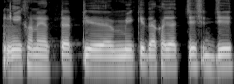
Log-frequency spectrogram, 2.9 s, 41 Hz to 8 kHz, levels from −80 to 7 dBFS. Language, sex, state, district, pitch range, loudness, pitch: Bengali, male, West Bengal, Dakshin Dinajpur, 120-125 Hz, -16 LUFS, 125 Hz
